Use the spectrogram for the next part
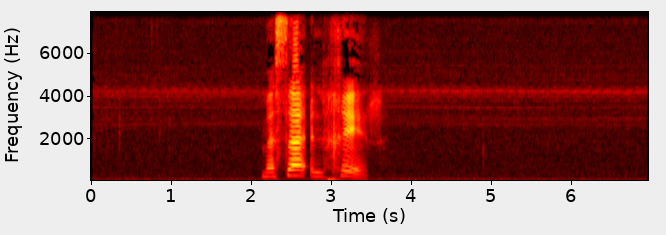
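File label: greetings good evening, Lebanese arabic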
